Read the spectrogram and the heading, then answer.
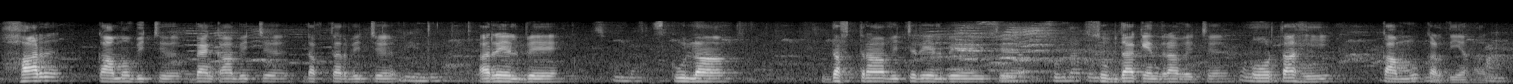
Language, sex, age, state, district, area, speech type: Punjabi, male, 30-45, Punjab, Gurdaspur, rural, spontaneous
